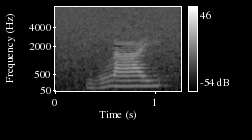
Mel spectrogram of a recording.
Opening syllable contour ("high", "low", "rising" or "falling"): rising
